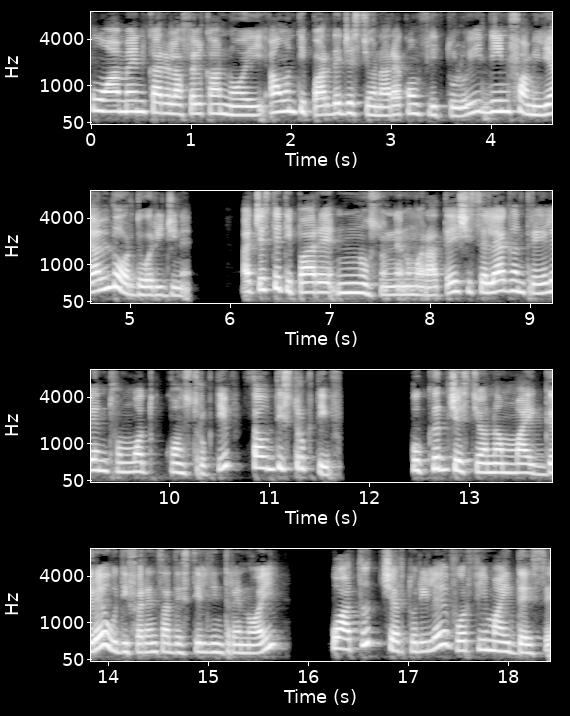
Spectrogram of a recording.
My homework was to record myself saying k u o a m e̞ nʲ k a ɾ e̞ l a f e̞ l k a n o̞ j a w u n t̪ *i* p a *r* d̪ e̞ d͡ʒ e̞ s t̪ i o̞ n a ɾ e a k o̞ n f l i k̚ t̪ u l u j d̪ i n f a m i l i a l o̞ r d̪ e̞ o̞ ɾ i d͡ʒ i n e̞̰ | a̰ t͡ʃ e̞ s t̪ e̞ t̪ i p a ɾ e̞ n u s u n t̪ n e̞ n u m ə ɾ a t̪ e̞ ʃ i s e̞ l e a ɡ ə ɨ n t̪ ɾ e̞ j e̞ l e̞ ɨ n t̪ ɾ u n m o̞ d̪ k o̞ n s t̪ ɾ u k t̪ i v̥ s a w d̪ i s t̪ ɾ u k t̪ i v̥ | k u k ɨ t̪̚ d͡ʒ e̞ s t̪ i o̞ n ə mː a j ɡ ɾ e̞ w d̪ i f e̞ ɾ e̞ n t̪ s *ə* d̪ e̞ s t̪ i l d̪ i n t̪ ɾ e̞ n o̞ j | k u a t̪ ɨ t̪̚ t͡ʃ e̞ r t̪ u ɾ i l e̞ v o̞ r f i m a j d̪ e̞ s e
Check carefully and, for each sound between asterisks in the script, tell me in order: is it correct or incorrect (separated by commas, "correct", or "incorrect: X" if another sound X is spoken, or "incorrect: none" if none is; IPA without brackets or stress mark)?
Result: correct, correct, incorrect: a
